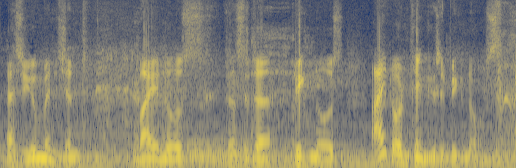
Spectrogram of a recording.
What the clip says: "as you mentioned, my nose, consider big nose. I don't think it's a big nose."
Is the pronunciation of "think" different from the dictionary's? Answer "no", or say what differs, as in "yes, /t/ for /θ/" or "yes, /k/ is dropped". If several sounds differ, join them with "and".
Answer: yes, /t/ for /θ/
